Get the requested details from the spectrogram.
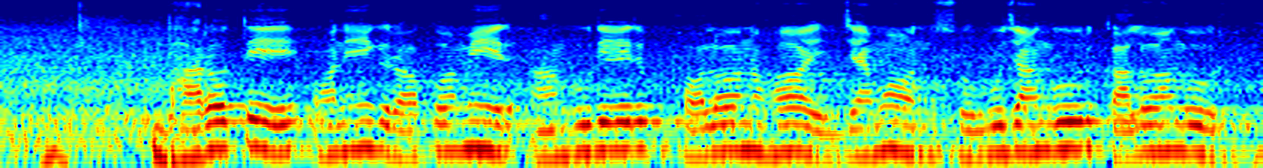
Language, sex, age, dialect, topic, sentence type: Bengali, male, 46-50, Western, agriculture, statement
